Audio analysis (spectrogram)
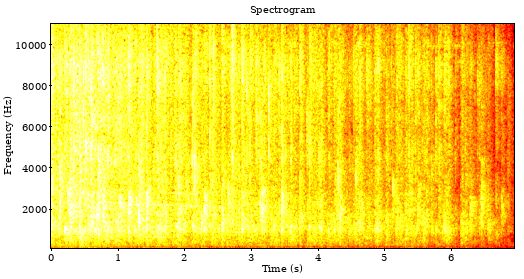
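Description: Schoolchildren clap together before a school play, a broad burst of many small hands that starts strong and gradually thins and fades over several seconds, with no talk over it.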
